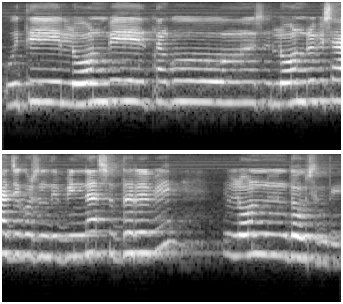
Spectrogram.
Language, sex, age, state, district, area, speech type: Odia, female, 45-60, Odisha, Khordha, rural, spontaneous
